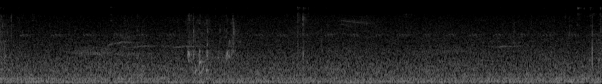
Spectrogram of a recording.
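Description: Steady outdoor background noise by the water, with a few faint clicks about two and three seconds in.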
